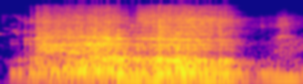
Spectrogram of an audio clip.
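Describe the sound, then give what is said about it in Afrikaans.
A lion roars once, loud, a deep rumbling growl that swells and holds for about two seconds before trailing off, with no voices around it. “Vriende, ek glo julle stem saam met my dat ons nie so kan aangaan nie brul hy.”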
